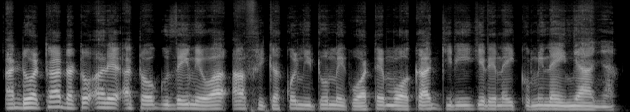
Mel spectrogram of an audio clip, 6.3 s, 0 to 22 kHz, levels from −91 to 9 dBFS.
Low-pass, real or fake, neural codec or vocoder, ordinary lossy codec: none; fake; codec, 44.1 kHz, 3.4 kbps, Pupu-Codec; none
